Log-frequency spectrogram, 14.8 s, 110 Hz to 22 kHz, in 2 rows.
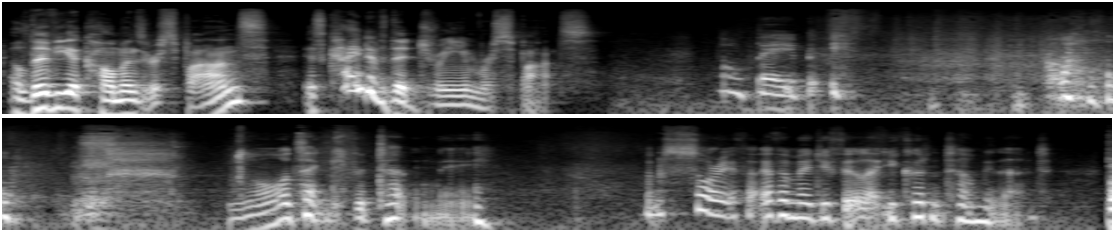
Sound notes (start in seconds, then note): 7.8 sniffles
